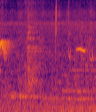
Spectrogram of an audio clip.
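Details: Two captive decoy Common Ioras, recently moulted out of season, give short, high, clear whistled notes, one at the start and another near the end, against a faint background murmur.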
